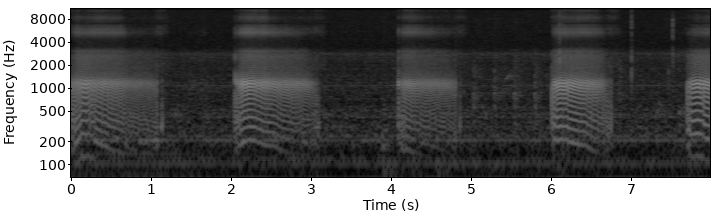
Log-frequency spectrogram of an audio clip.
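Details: Rhythmic, buzzing snores on each breath, about 30 a minute, with quieter exhales between; ordinary snoring.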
